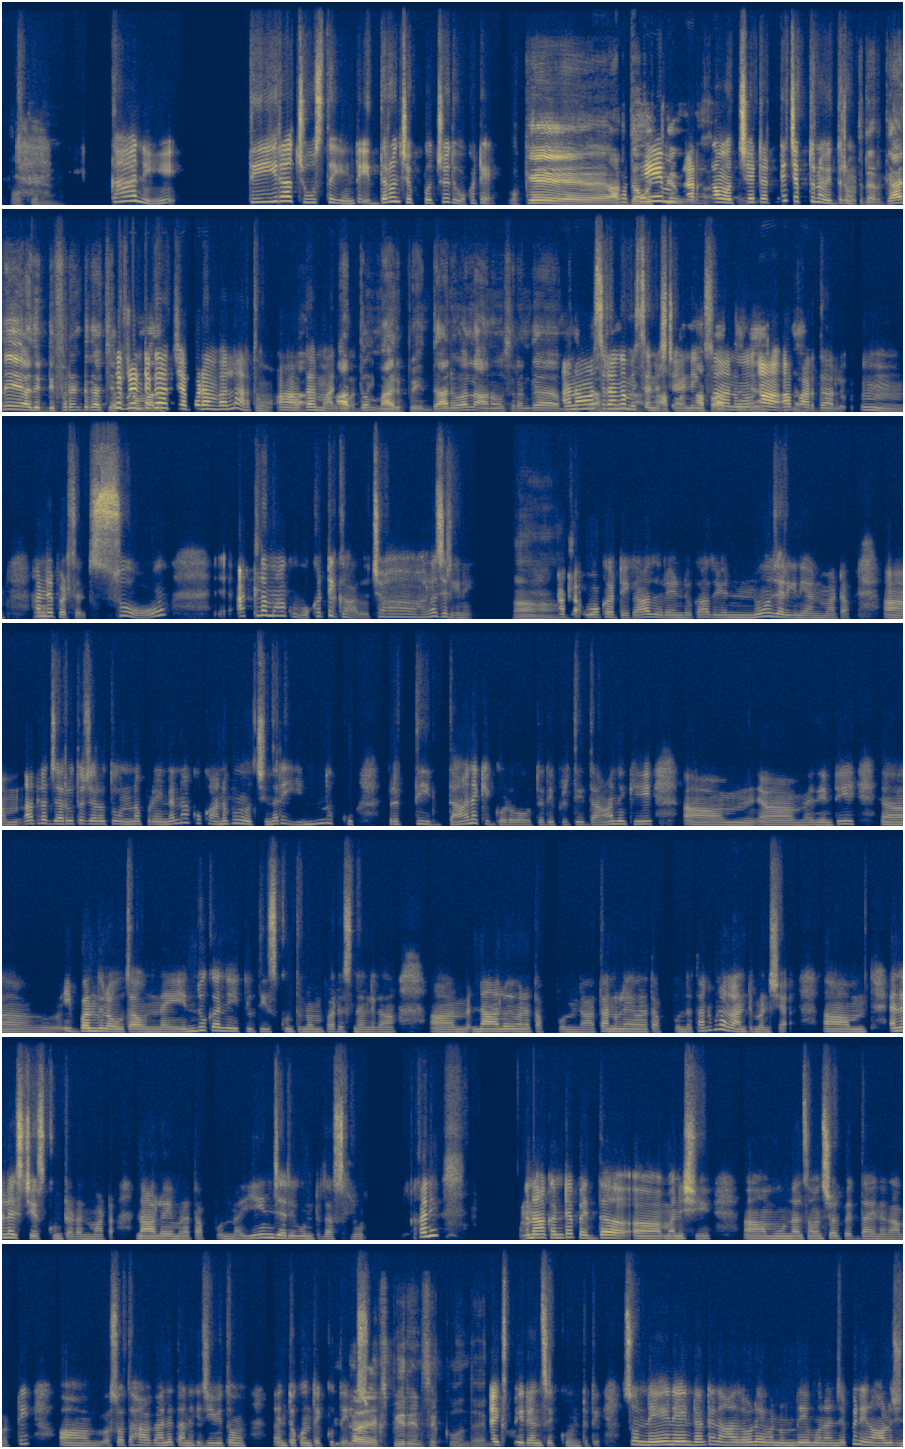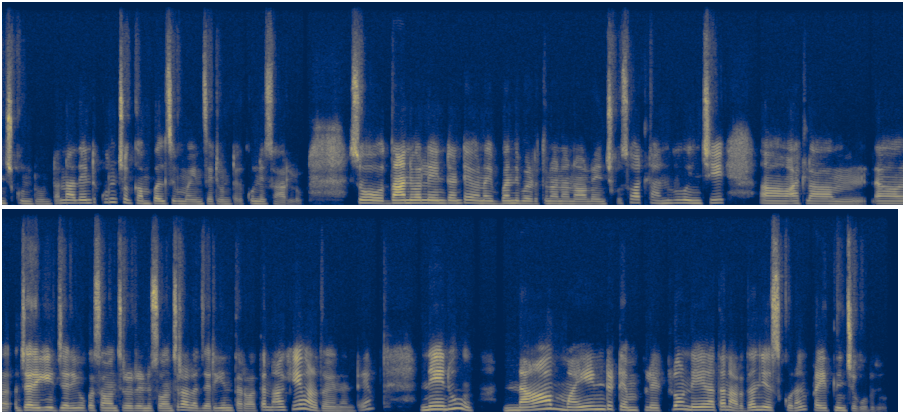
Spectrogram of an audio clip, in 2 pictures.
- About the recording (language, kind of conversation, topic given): Telugu, podcast, వాక్య నిర్మాణం వల్ల మీకు అర్థం తప్పుగా అర్థమయ్యే పరిస్థితి తరచుగా ఎదురవుతుందా?
- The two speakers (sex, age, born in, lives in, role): female, 25-29, India, India, guest; male, 55-59, India, India, host
- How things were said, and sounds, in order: drawn out: "ఒకే"; "ఒకటే" said as "ఒకటే‌మ్"; other noise; in English: "డిఫరెంట్‌గా"; in English: "డిఫరెంట్‌గా"; in English: "మిసండర్‌స్టాండింగ్స్"; in English: "హండ్రెడ్ పర్సెంట్ సో!"; stressed: "చాలా"; in English: "పర్సనల్‌గా"; in English: "యనలైజ్"; sniff; in English: "ఎక్స్‌పీరియన్స్"; in English: "ఎక్స్‌పీరియన్స్"; in English: "సో"; in English: "కంపల్సివ్ మైండ్సెట్"; in English: "సో"; in English: "సో"; in English: "మైండ్ టెంప్లేట్‌లో"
